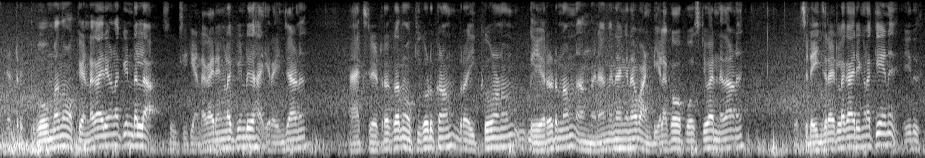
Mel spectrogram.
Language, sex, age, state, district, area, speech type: Malayalam, male, 18-30, Kerala, Palakkad, rural, spontaneous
